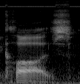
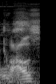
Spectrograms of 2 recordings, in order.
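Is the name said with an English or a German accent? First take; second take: English; German. First: The name is said with a plain English accent. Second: The name is said with a German accent. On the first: "I guess we just say Claus" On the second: "I have to say Klaus with a German accent"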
